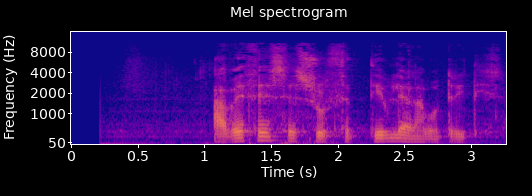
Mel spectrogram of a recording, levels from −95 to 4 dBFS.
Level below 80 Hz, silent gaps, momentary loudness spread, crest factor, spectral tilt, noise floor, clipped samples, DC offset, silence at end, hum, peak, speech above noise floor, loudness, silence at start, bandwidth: -66 dBFS; none; 9 LU; 24 dB; -4 dB/octave; -66 dBFS; under 0.1%; under 0.1%; 0 s; none; -16 dBFS; 29 dB; -37 LUFS; 1.05 s; 11.5 kHz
